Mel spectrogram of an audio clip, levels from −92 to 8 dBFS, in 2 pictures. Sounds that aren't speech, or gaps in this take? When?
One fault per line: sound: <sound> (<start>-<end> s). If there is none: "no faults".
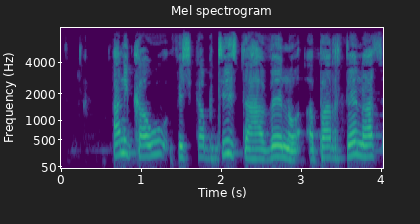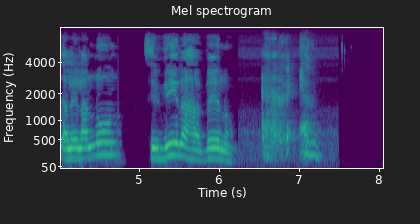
sound: cough (6.5-7.3 s)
